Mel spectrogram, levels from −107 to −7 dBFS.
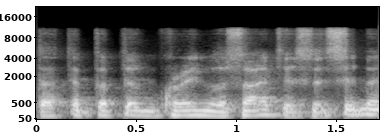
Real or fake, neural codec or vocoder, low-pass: fake; codec, 32 kHz, 1.9 kbps, SNAC; 10.8 kHz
